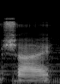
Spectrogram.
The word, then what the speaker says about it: Shai: So you spell it S-H-A-I, first name Shy, Lynn, L-I-N-N-E, and the song I'm talking about is called The Jealous One.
